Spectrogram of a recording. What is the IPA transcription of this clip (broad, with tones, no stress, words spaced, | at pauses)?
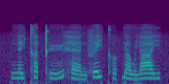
n̪e˧jkʰɐ˥t̚ kʰyː˨˥hɛː˨˩ŋfe˥j kʰʊ˨˥k̚jɐ˨w jaː˧j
